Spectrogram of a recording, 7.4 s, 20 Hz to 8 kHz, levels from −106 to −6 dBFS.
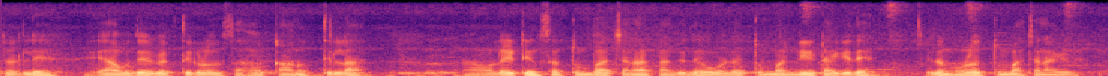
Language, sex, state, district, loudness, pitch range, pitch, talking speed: Kannada, male, Karnataka, Belgaum, -18 LUFS, 105-110 Hz, 110 Hz, 145 wpm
